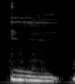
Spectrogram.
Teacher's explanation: When we say E, the tongue is very high, close to the hard palate, and the lips assume a special position. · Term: the fleece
